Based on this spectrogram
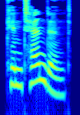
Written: contendent

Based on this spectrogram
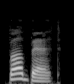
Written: bubbette

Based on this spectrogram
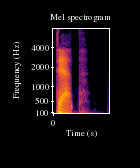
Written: dep

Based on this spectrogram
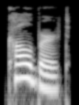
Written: culbert

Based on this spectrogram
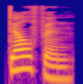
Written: delphin

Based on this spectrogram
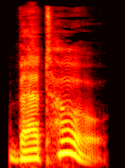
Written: bateau

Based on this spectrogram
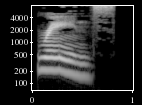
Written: reigns

